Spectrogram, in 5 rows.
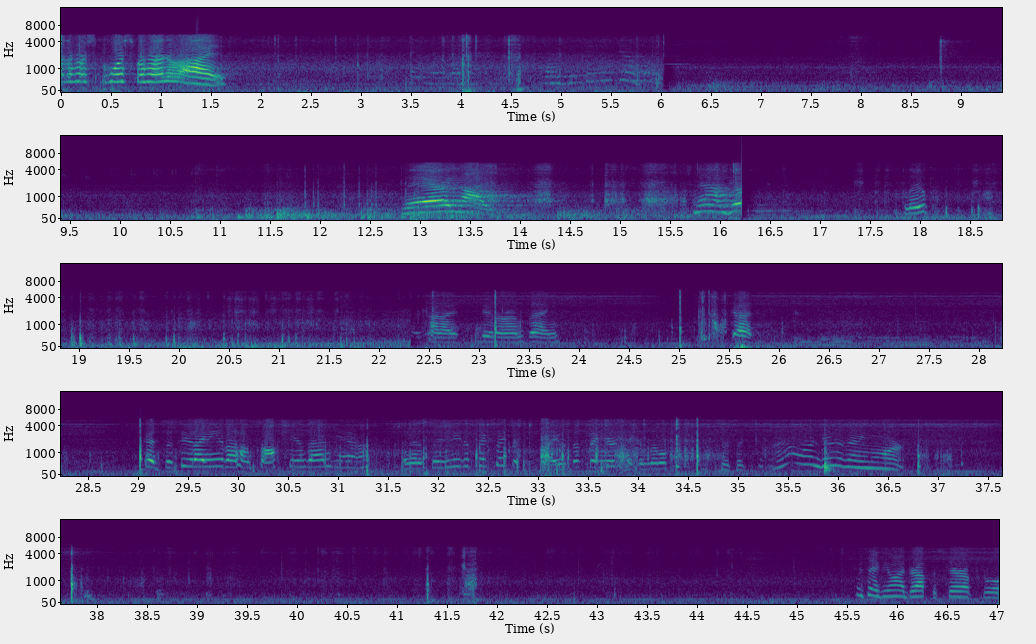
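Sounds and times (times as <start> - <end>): horse hooves thudding on sand: 8.6 - 16.2, 17.3 - 44.5.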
